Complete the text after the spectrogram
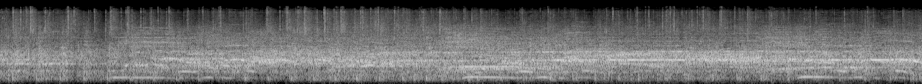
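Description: Young spectators chatter in a large echoing hall.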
